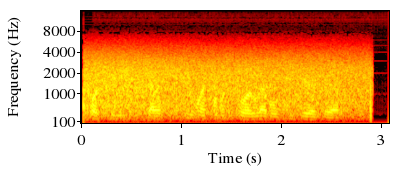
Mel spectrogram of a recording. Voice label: Aviation 121.5 Emergency

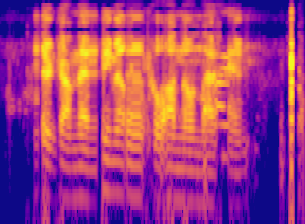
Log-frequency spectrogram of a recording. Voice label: Police Sheriff Dispatch

